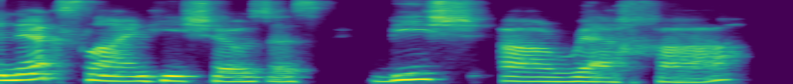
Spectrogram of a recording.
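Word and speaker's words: בִּשְׁעָרֶיךָ: Then the next line he shows us, bisharecha. Again, the yud is silent. And when you look to the left, you see one less letter, bisharecha.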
